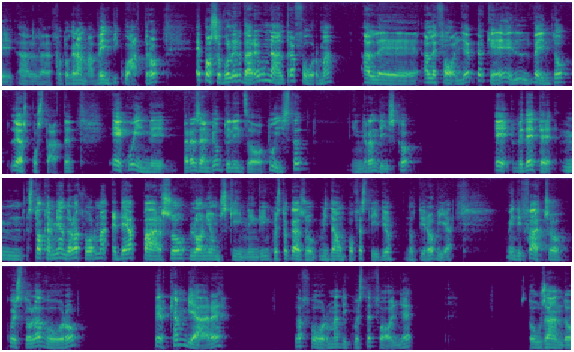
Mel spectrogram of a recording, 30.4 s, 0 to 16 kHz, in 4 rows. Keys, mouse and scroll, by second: 0.4 Left, 10.1-11.7 drag, 11.7 f, 12.8 click, 18.3-20.7 drag, 21.2 click, 22.1-23.5 drag, 23.8 click, 25.1-28.8 drag, 29.4-30.3 drag.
